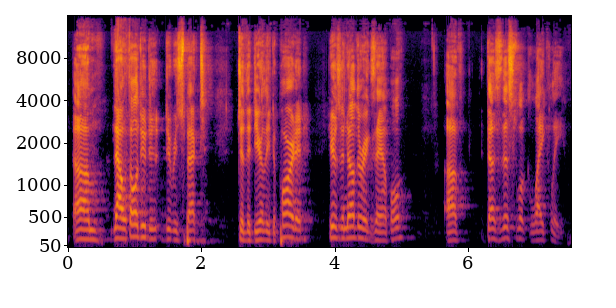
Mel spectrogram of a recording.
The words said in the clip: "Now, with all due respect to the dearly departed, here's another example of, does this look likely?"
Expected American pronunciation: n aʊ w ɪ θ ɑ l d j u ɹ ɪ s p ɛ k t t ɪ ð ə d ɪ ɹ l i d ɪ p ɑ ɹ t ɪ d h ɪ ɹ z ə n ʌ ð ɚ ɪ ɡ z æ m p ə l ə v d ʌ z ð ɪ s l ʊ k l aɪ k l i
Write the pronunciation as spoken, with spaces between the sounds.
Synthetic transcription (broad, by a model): n aʊ w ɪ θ ɑ l d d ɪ ɹ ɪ s p ɛ k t t ɪ ð ə d ɪ ɹ l i d ɪ p ɑ ɹ t ɪ d h ɪ ɹ z ə n ʌ ð ɚ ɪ ɡ z æ m p l ə v d ʌ z ð ɪ s l ʊ k l aɪ k l i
